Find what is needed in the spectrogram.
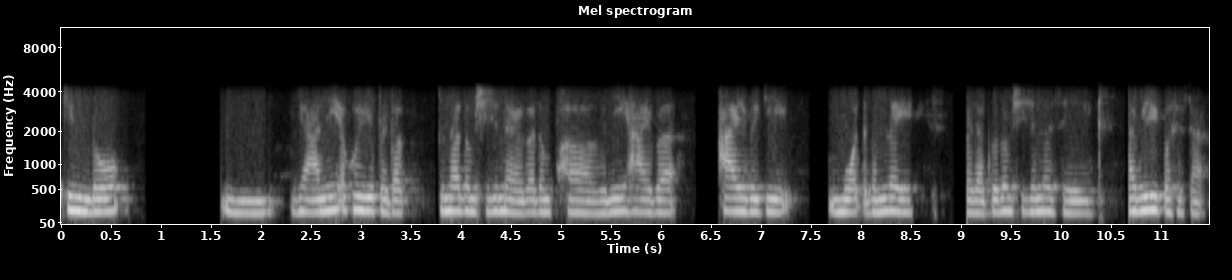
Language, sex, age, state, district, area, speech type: Manipuri, female, 30-45, Manipur, Kangpokpi, urban, conversation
